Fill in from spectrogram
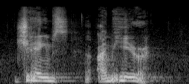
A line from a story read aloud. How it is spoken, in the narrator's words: I shouted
